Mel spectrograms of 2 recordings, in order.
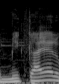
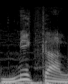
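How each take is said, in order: First: The name ends with a separate 'el' syllable. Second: The name ends in a single 'kal' syllable. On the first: The speaker calls it wrong. "quand c'est Michael" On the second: The speaker calls it right. "vous dites ... Mikal"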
